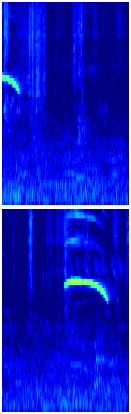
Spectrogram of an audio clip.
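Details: A high, pure bird whistle that ends in a downward slide is followed after about three and a half seconds by a second, longer whistle of the same shape, over faint background noise.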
